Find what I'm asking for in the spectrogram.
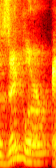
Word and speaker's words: Ziglar: It's a German name, and it's generally spelled differently than what we spell it. It's usually, we spell it Ziglar, and almost always it's ER, and sometimes there's an I in it, so it'll be like Ziegler, like Ziegler.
